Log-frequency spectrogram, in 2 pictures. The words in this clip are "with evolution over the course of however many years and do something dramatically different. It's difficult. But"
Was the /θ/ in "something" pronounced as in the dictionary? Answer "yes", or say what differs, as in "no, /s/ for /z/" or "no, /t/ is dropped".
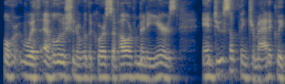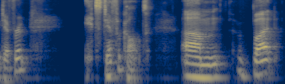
yes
